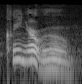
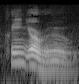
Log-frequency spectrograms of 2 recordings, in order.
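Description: No difference in how they are said.

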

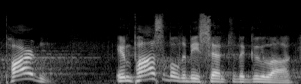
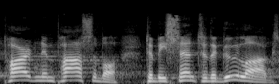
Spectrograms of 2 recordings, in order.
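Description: First: The pause comes after the word pardon. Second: The pause comes after the word impossible.

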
